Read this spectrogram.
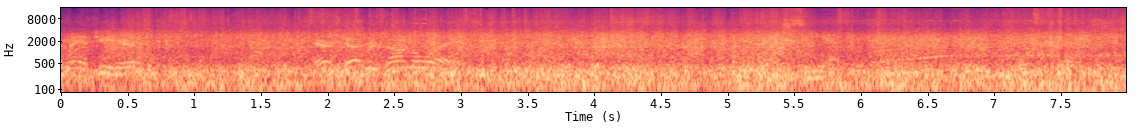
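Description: Guns fire rapidly.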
